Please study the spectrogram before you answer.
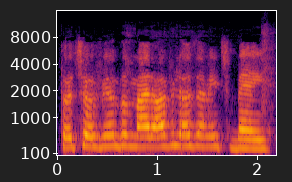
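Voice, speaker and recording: A woman's voice: high voice, fairly even intonation, moderate pace, muffled recording. A woman hosting a live-stream interview from home over a video call, effusive and laughing often. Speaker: host.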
